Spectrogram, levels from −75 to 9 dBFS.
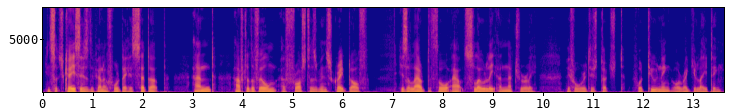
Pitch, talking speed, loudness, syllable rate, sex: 95 Hz, 150 wpm, -21 LUFS, 4.8 syllables/s, male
